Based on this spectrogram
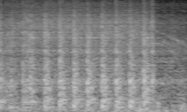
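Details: Vauxhall/Opel Astra, crank no start: the starter cranks in a steady rhythm, about seven compression pulses a second, but the engine never fires. Cam sensor signals test fine. A cheap part fitted by a previous garage is blamed; the faulty part is not confirmed.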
